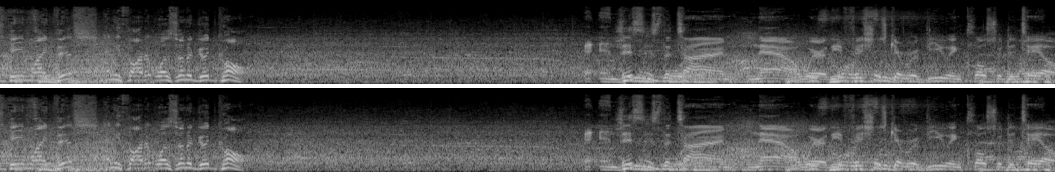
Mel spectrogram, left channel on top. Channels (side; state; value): both; normal; correlation 0.92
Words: game like this, and he thought it wasn't a good call. And this is the time now where the officials can review in closer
